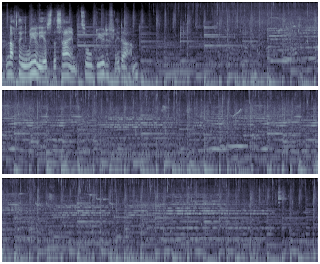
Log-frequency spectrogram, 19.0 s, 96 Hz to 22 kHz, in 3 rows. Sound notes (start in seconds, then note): 4.3 ice drink shaking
